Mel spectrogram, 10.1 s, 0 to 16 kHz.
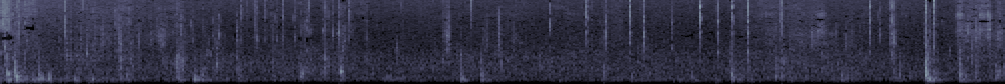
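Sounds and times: clicks and knocks of gear: 4.4s - 10.0s.

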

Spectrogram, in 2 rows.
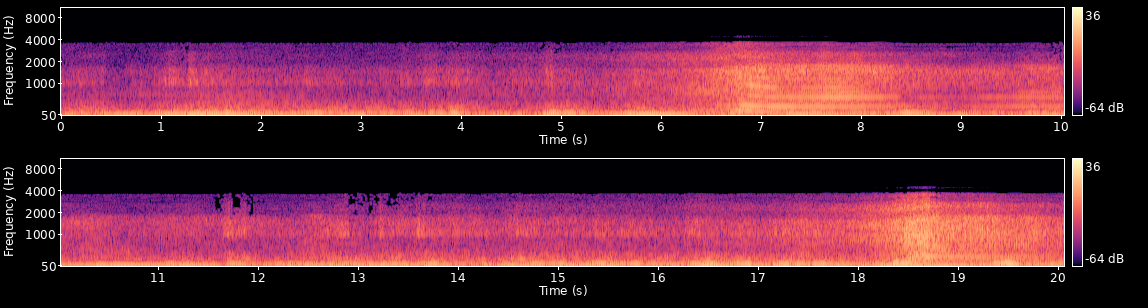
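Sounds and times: race car engines rumbling: 0.0s - 20.0s
race car passing by: 3.4s - 20.0s.

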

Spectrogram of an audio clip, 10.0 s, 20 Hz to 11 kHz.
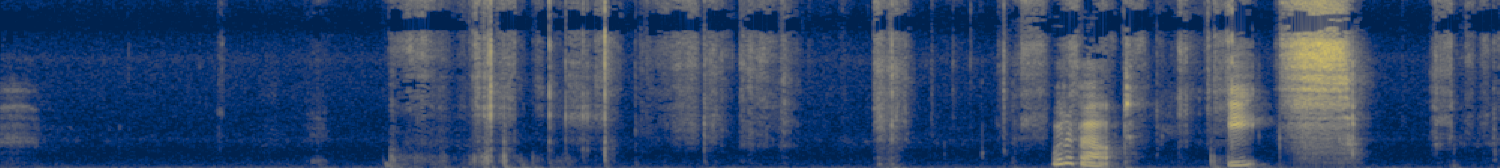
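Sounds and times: paper cards rustling: 2.6s - 8.3s, 9.5s - 10.0s.

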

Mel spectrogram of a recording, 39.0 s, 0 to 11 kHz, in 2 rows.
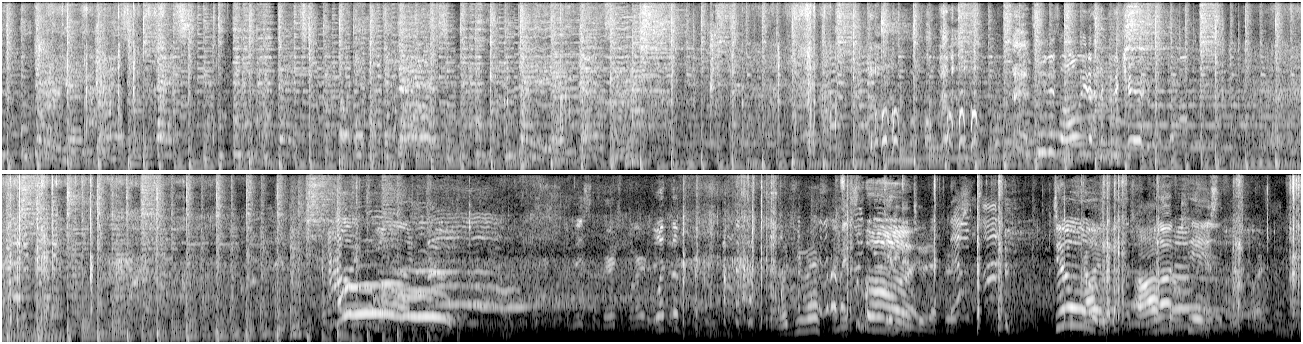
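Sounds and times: held bass line: 0.0s - 26.0s.

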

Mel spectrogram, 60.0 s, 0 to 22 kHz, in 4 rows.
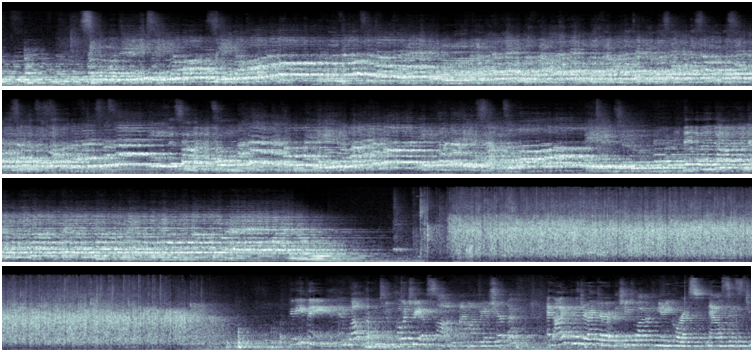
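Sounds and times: piano accompaniment: 0.0s - 38.2s
mixed choir singing: 1.3s - 37.3s.

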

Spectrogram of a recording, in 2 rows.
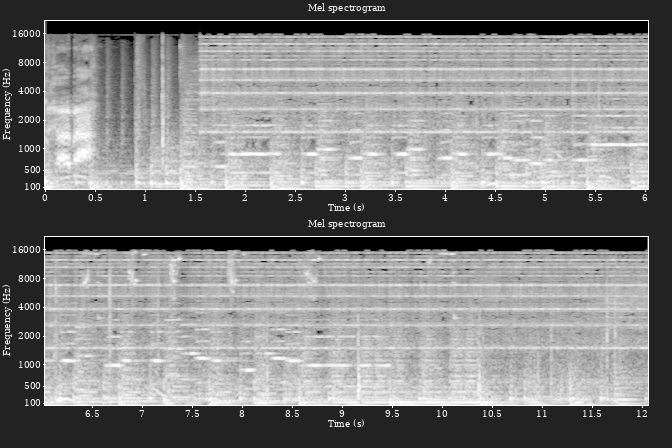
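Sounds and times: upbeat cartoon action music: 0.0s - 11.6s
fire alarm bell ringing: 1.5s - 12.0s.

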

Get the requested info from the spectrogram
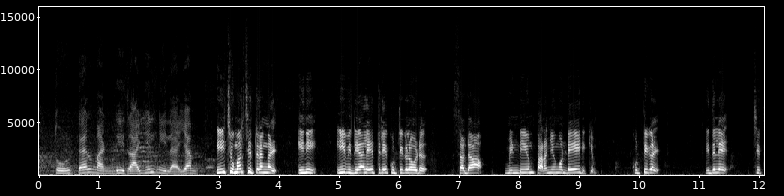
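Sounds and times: woman speaking: 2.8s - 9.3s, 9.9s - 10.4s, 11.1s - 12.0s.

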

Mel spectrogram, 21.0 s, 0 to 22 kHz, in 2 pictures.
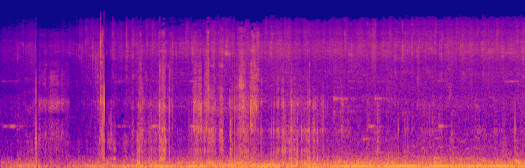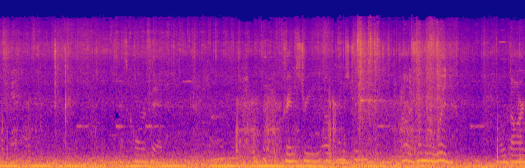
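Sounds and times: distant voices: 1.4s - 21.0s
shopping cart wheels rolling: 1.4s - 21.0s.

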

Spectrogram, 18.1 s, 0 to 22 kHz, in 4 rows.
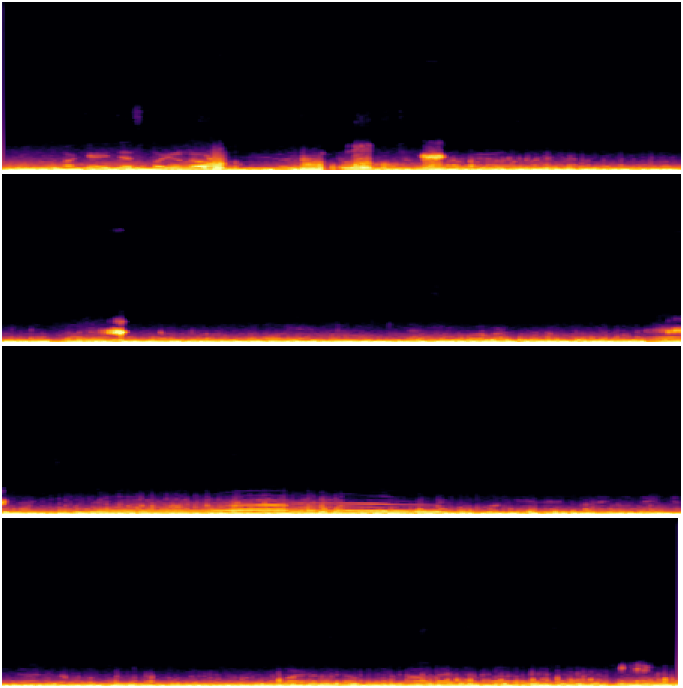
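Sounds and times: wind rushing over microphone: 0.0s - 18.0s
faint voice: 8.8s - 13.9s.

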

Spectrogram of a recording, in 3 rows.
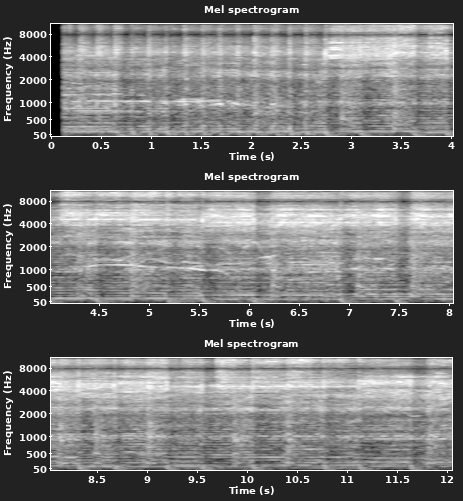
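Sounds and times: bass guitar: 0.1s - 12.0s
distorted electric guitar: 0.1s - 12.0s
drum kit steady beat: 0.1s - 12.0s.

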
